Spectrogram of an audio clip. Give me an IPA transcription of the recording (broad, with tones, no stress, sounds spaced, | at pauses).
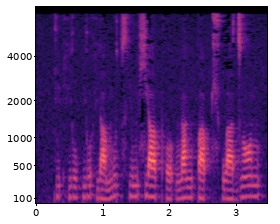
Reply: k i˨ ʔ h j u˨˩ p j u˧ h j a˨˩ m u˦ t͡sʰ i˧ m ɕ j a˧ pʰ o˨ ʔ ŋ a˧ ŋ p a˨ p̚ t͡ɕʰ w a˨˩ d͡z ɔ̃˦ n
